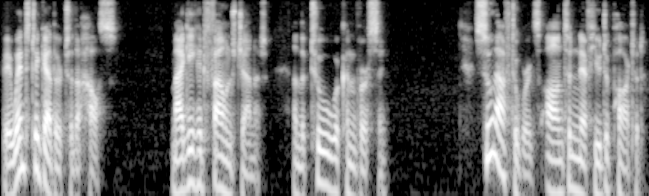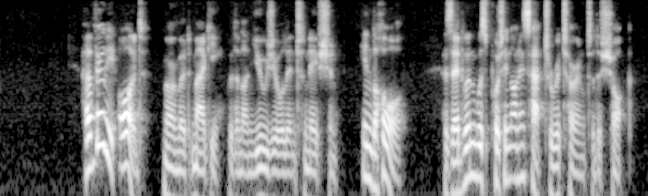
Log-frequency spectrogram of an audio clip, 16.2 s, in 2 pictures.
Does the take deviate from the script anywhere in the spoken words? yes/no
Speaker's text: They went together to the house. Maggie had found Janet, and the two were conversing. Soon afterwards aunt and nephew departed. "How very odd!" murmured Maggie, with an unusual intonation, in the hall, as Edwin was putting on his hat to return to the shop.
no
